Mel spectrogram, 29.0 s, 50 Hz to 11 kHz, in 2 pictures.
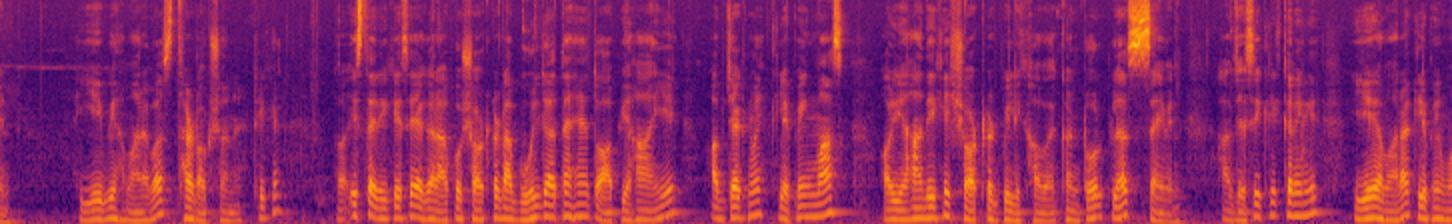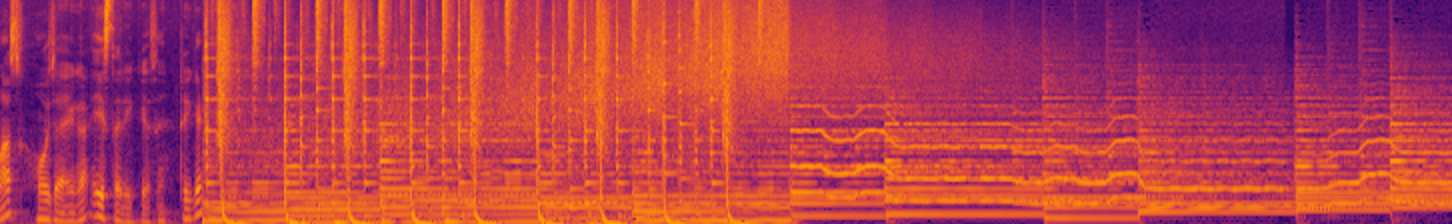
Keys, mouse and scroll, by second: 3.0 ctrl+z.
